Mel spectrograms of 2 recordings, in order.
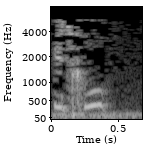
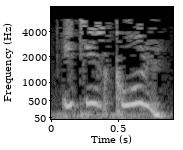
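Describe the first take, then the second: First: The words are joined into the short 'it's'. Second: Both words 'it is' are said in full. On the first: The speaker sounds like a native. The speaker calls it right. "Americans say, it's cool" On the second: The speaker sounds like a non-native. The speaker calls it wrong. "If you say, oh, it is cool, they know you're not American"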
